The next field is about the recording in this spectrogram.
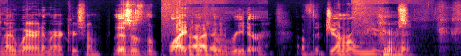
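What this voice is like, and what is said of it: Usual voice. Nothing is said of it.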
